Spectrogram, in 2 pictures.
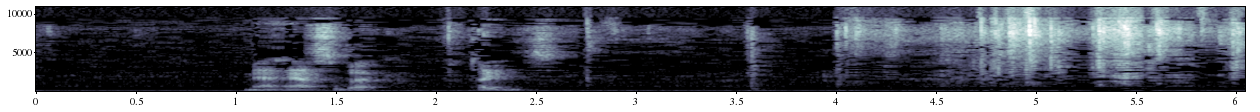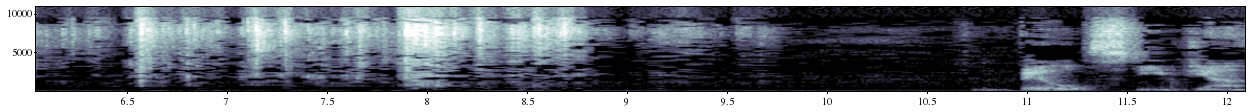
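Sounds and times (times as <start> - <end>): card pack wrapper crinkling: 4.0 - 8.9.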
